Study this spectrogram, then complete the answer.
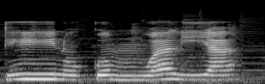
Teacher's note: Mim sukun berhadapan dengan huruf waw, maka sama ya, dibaca jelas tanpa dengung dan dinamakan izhar syafawi.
